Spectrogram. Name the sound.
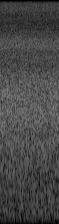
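mountain river flowing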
